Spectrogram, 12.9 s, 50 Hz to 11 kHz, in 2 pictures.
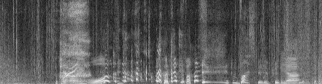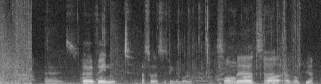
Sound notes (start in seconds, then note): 1.1 laugh; 1.2 big gasp; 4.1 laugh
